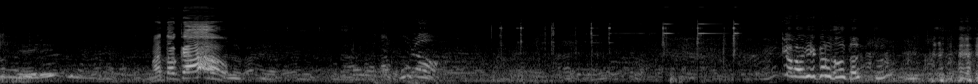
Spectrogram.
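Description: Adult men talk nearby in lively voices.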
